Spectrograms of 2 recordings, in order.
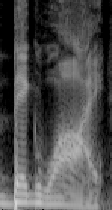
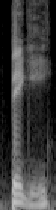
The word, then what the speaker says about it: Big Y: grew up called the Big Y. First of all, you look at it and you're like, okay, Biggie, right? I mean, B-I-G-Y. How do you pronounce that? Biggie, but no, it's Big Y.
